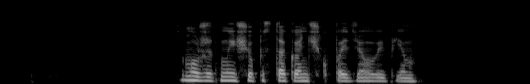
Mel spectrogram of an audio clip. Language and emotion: Russian, neutral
